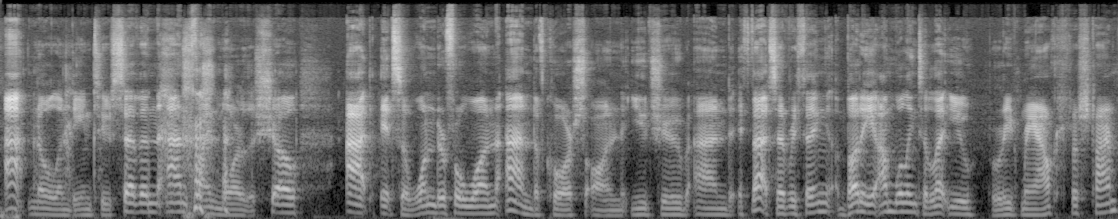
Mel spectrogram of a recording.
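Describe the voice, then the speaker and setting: There is noticeable background noise behind this man. He speaks with a Scottish accent at a moderate pace. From Scotland. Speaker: film podcast co-host. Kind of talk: casual chat.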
